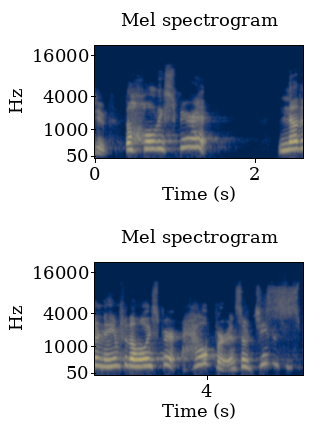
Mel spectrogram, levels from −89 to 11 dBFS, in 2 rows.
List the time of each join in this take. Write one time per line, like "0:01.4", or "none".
none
